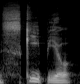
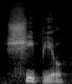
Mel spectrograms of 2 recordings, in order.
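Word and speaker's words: Scipio: same way classical Latin the s c was a SK like in skipio Africanus but then that becomes shio not only in in in Italy in Italian but also in in the Italian pronunciation of Latin AKA ecclesiastical Latin probably something that happened was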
